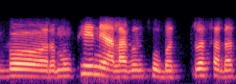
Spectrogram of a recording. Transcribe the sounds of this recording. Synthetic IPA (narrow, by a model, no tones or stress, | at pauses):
bəɾməɡ̚t̪ʰenjalaɡənsobət̪̚pɾəsad̪ʱa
